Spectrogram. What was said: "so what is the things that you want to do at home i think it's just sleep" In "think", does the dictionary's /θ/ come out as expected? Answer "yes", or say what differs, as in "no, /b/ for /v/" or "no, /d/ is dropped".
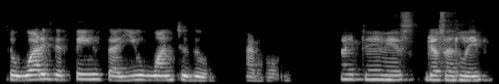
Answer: no, /t/ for /θ/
